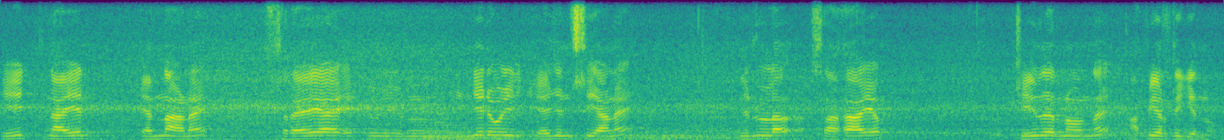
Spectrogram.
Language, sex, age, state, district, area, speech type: Malayalam, male, 60+, Kerala, Kottayam, urban, spontaneous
